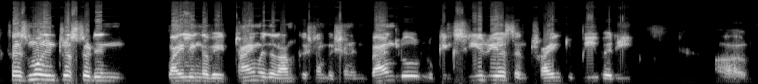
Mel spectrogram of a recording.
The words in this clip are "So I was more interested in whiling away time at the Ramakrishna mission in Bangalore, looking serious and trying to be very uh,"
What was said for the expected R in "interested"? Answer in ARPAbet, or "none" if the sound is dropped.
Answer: R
